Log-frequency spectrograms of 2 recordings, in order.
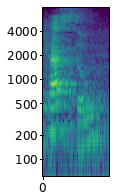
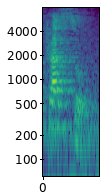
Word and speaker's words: castle: be from liverpool cedarto the word castle has a silent t it's pronounced castle not castle it's pronounced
